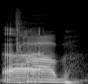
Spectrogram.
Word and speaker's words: Kolb: Cobb. You're like my father. You can't pronounce any sports names. Kevin Kolb. That's true. I mean, the Kevin Kolb part.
